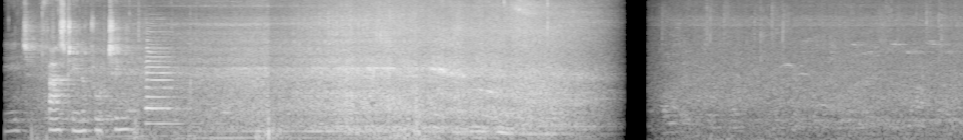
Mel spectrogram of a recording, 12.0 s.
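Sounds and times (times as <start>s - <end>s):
train passing at speed: 1.1s - 7.8s.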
